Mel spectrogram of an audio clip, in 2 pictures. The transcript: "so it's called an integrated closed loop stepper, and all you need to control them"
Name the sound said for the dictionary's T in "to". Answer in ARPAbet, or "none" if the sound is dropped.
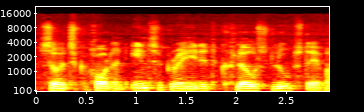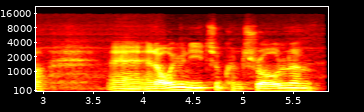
S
